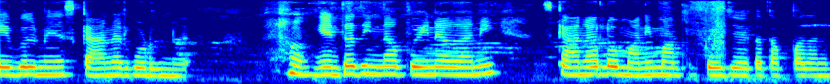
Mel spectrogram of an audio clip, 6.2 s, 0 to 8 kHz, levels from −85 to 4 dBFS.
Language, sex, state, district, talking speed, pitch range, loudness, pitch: Telugu, female, Andhra Pradesh, Guntur, 165 wpm, 220-240 Hz, -25 LUFS, 230 Hz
